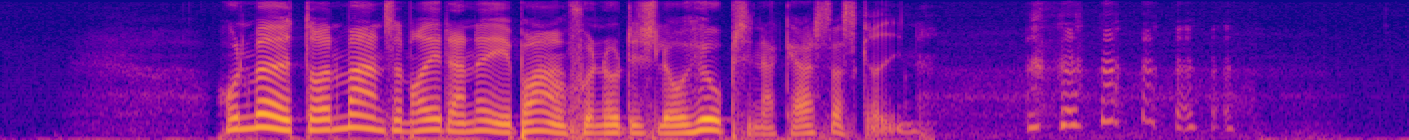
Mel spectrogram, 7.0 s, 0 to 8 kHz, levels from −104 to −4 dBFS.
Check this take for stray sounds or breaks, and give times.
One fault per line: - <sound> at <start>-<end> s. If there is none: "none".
- laugh at 5.1-6.2 s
